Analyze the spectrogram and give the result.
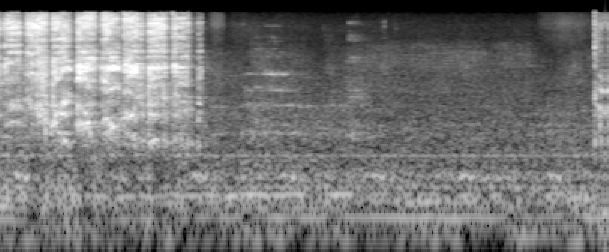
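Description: A steel kitchen knife is rubbed back and forth on a dark grey rectangular whetstone, with fingertips pressing on the blade, making eight quick, bright, hissing scrapes in steady rhythm over about two seconds. The scraping then stops into near silence before another short scrape starts at the end.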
